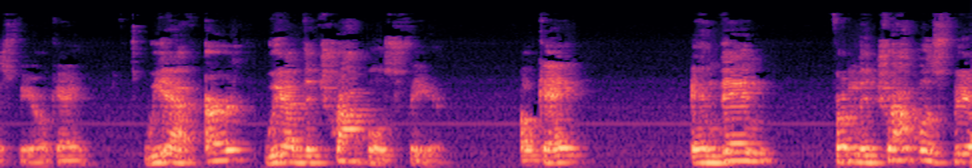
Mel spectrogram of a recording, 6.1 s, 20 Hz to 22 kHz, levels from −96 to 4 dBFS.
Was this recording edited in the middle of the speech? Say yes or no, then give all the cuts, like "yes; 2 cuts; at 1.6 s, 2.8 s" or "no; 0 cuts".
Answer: yes; 1 cut; at 1.6 s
